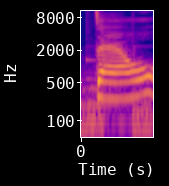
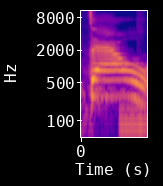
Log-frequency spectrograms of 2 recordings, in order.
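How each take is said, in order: First: The syllable is said on a high tone. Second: The syllable is said on a falling tone. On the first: "มีเสียงวรรณยุกต์ตรี" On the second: "มีเสียงวรรณยุกต์โท"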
